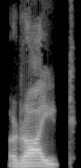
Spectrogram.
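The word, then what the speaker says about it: write: যেমন দেখো এই ওয়ার্ডটার উচ্চারণ করব রাইট। কেন? এখানে ডব্লুর উচ্চারণ হবে না, ডব্লুর পরে কি আছে? আর আছে। নিয়মে কি বলা ছিল? ডব্লুর পরে আর থাকলে ডব্লু সাইলেন্ট থাকে, আর যে সাইলেন্ট থাকবে তার উচ্চারণ করতে হয় না।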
